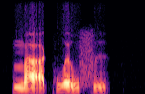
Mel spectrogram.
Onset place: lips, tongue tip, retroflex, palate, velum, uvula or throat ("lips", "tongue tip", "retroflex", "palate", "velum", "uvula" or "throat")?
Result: lips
